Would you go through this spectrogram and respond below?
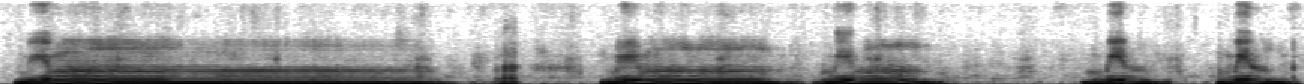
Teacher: keluarnya Nun itu kan dari ujung lidah pindah ke Pangkal hidung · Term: iklab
